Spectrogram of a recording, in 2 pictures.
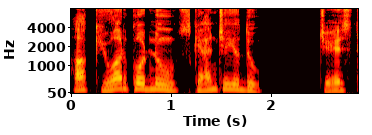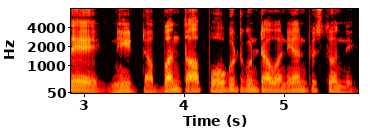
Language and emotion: Telugu, fearful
